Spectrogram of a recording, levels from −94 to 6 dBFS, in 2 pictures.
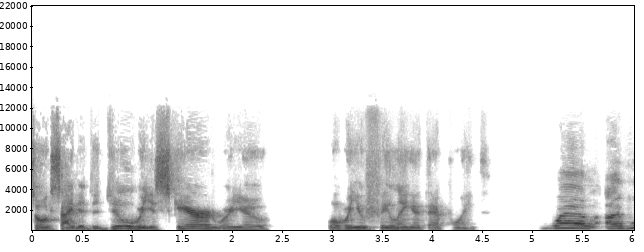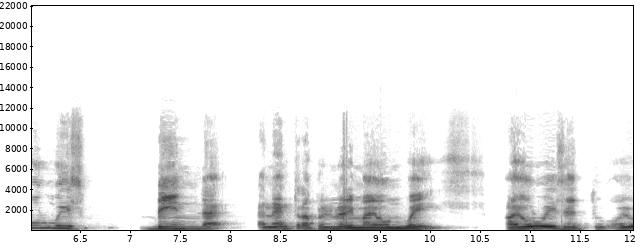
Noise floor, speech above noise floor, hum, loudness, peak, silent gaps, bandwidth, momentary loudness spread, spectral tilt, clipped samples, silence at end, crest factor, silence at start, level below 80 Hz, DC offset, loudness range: -56 dBFS; 34 dB; none; -22 LUFS; -6 dBFS; 2.53-2.63 s, 2.76-2.80 s, 2.86-2.90 s, 4.89-4.94 s, 5.00-5.04 s, 10.68-10.72 s; 12 kHz; 17 LU; -5 dB/octave; under 0.1%; 0 s; 16 dB; 0 s; -60 dBFS; under 0.1%; 9 LU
